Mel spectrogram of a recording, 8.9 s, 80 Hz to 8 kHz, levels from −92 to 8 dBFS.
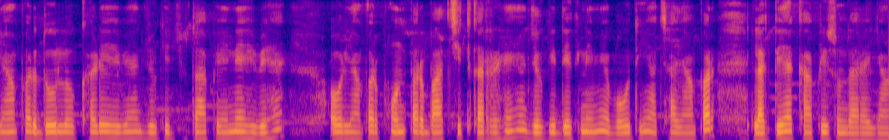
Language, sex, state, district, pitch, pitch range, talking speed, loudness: Maithili, male, Bihar, Madhepura, 130 Hz, 125-135 Hz, 250 wpm, -22 LUFS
